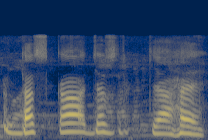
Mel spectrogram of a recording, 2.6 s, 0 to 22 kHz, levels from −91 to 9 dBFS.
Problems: constant background noise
